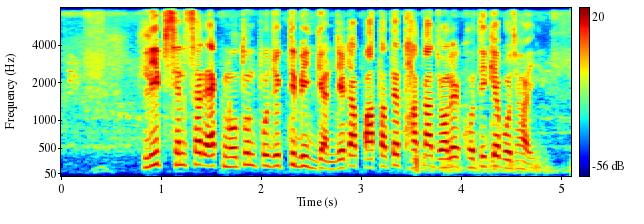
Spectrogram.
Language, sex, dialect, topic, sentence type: Bengali, male, Northern/Varendri, agriculture, statement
